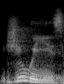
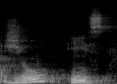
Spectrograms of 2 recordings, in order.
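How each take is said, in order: First: Said in the usual way. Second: "juiz" broken as ju, pause, iz; split into syllables. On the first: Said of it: "vamos lá". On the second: Shown as a demonstration. Teacher working through a word for students, "juiz" syllable by syllable. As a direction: say "juiz" in two separate syllables, ju - iz. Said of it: "vamos separar em sílabas".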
